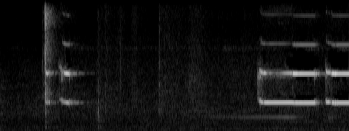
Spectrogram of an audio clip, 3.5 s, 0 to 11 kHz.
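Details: 1000W pure sine wave inverter that looks genuine, starting a 1/2hp motor pump: a short shrill beep, then a steady high-pitched alarm about a second long, twice, as it trips; overload alarm, failed start.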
